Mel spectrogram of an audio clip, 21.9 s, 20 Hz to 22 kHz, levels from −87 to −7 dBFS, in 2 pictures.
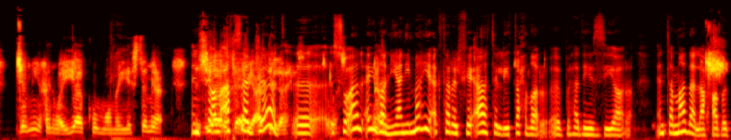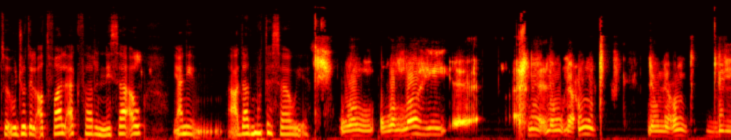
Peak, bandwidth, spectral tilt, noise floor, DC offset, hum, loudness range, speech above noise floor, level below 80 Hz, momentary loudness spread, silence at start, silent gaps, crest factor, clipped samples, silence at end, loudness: -10 dBFS; 15.5 kHz; -3 dB/octave; -48 dBFS; under 0.1%; none; 6 LU; 20 dB; -60 dBFS; 14 LU; 0 s; none; 18 dB; under 0.1%; 0 s; -27 LUFS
